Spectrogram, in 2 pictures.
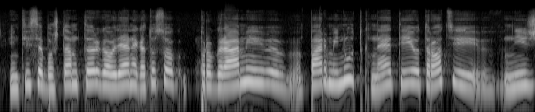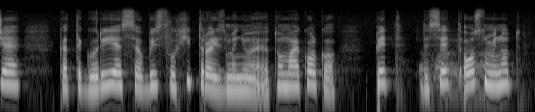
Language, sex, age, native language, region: Slovenian, female, 50-59, Slovenian, Drava region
